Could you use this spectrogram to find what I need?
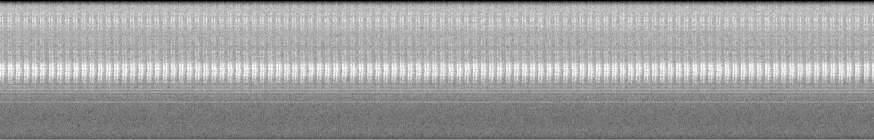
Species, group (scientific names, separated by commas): Tettigonia viridissima, Orthoptera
